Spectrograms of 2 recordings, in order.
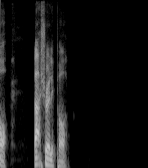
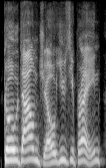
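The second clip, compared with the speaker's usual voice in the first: loud, higher shout at the player; yelling at the screen; 8 semitones higher, 10 dB louder, much slower than usual. Real, not acted. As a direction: bellow at him to go down.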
